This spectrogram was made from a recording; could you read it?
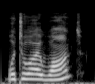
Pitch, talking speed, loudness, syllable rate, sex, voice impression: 245 Hz, 250 wpm, -14 LUFS, 5.5 syllables/s, female, feminine, slightly gender-neutral, slightly young, slightly adult-like, thin, tensed, powerful, bright, slightly hard, clear, fluent, slightly cute, cool, very intellectual, refreshing, sincere, calm, friendly, very reassuring, slightly unique, very elegant, sweet, slightly lively, very kind, modest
